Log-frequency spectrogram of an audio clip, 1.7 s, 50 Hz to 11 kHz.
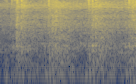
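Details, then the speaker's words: Honda Click 150 scooter that overheated and spewed coolant from the radiator even when cold, now after repair. The engine settles to a quiet, even running note with no knocks or surging; a slight noise comes from a worn exhaust gasket. Sounds healthy. "Tahimik yung makina, yung may kunti kayo naririnig dahil dun sa ano, sa exhaust gasket."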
